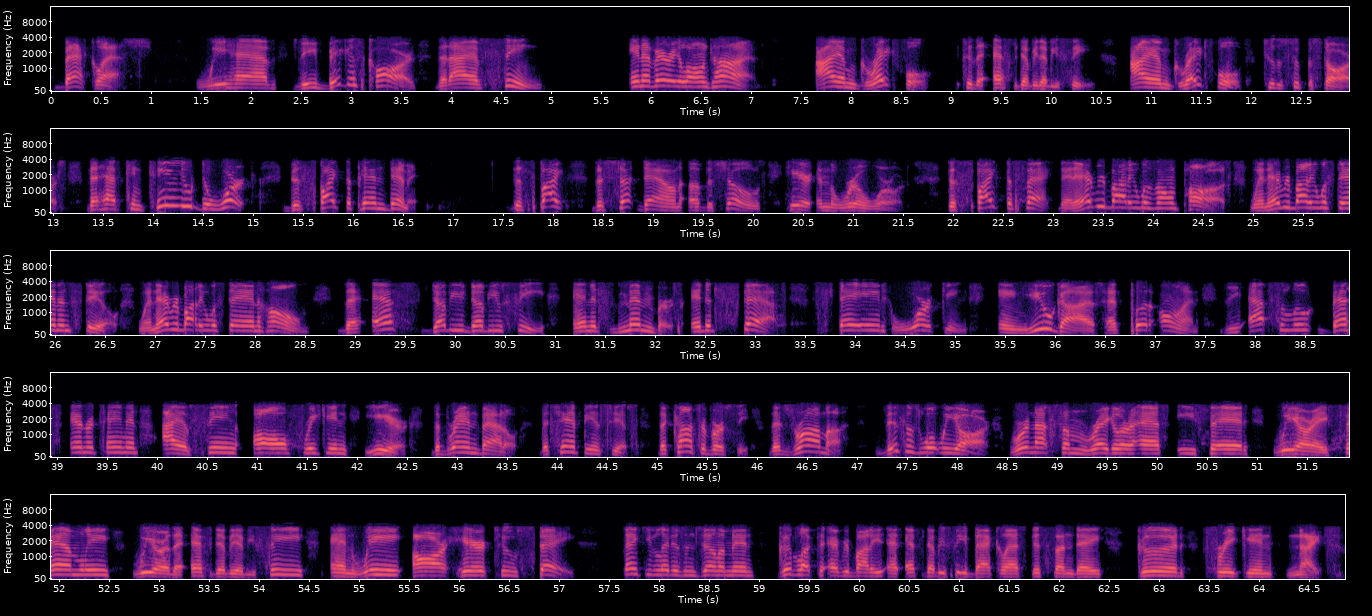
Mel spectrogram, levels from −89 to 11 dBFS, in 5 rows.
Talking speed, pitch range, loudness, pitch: 130 wpm, 170-235 Hz, -28 LUFS, 205 Hz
